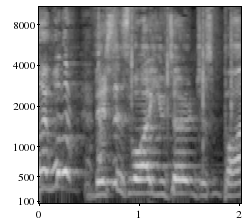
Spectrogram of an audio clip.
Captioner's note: palms clapping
